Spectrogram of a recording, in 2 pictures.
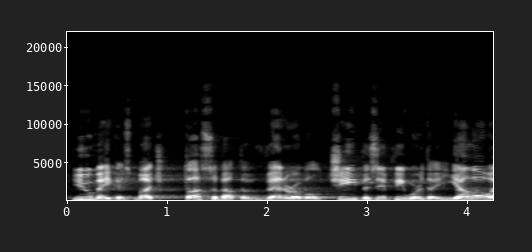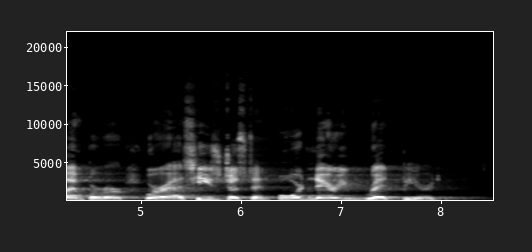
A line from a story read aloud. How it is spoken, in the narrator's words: said Good Fortune gruffly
